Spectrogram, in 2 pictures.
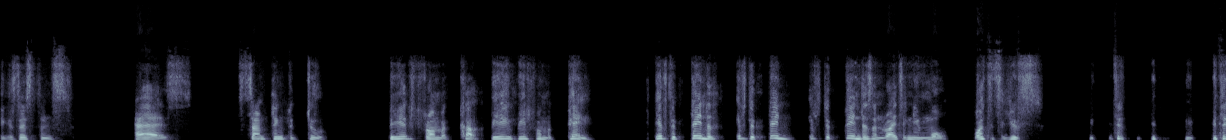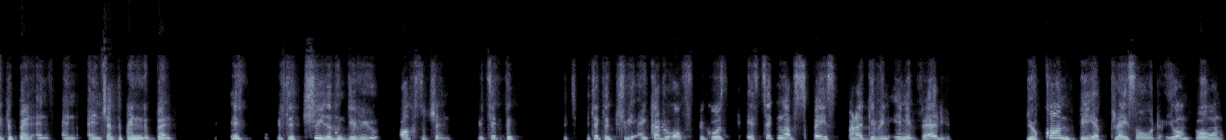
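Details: Adult male who has stuttered since he was a very small boy and has seen many speech therapists, heard speaking with stuttering.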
